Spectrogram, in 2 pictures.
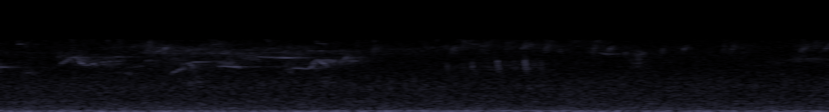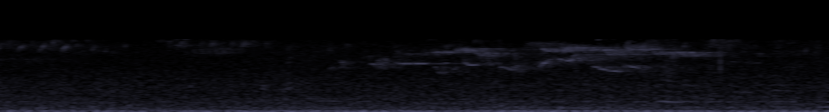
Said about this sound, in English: There is the drowsy hum of bees among the flowers, the dance of butterflies, a slow piping of birds.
